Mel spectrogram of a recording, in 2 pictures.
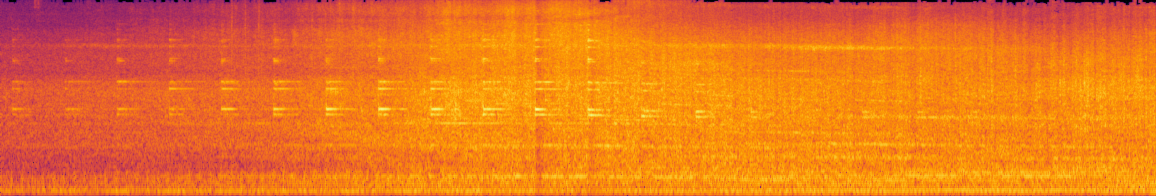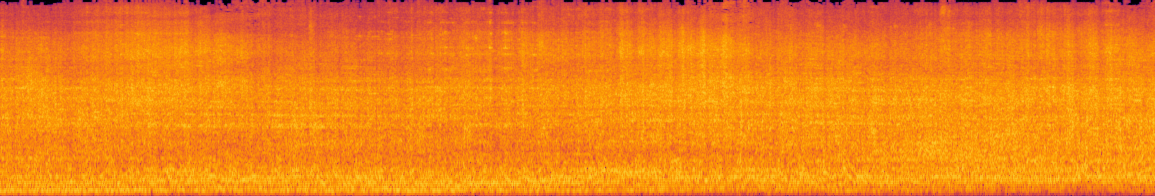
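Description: A Canadian National diesel-hauled freight train passing close by. The locomotives grow louder over the first five seconds while a bell rings about twice a second. Then comes a steady loud rumble and wheel clatter of freight cars rolling past.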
